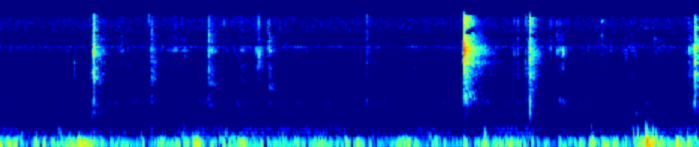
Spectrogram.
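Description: Close-miked chewing of shellfish meat: a soft, low, continuous mouth sound broken by sharp wet mouth clicks and lip smacks, about seven in all, the loudest about four seconds in.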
